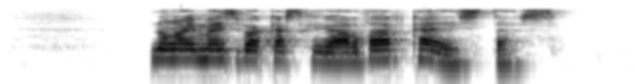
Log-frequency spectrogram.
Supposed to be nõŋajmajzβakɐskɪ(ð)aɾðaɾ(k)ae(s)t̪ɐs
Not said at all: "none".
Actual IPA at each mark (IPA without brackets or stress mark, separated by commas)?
ɣ, k, s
